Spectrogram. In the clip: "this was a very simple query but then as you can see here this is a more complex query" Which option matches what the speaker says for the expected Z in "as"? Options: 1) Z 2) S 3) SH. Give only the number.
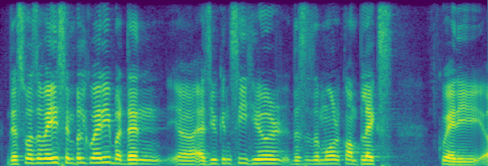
1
